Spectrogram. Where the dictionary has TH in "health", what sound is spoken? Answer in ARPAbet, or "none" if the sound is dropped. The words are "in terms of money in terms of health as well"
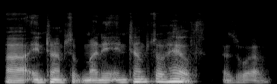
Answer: TH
